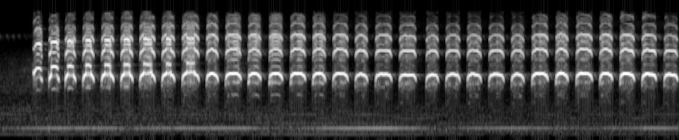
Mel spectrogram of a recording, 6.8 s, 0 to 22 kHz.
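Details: Osprey alarm calling over intruders around its nest at Charlo, 29 July 2019 near midday: an unbroken run of piercing whistled chirps, evenly spaced at roughly two to three per second for over six seconds, low steady hum behind.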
